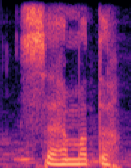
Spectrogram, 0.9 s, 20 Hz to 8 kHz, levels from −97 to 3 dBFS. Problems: background sounds at intervals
